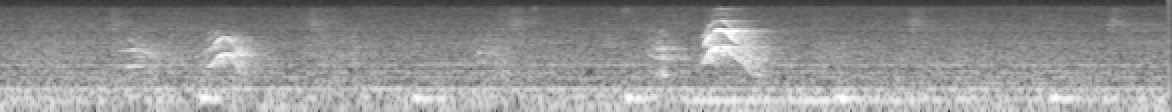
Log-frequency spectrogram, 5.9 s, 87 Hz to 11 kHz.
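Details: Australian Terrier puppies, Redwing litter of 2018: two sharp, rising yelps, the second louder and squeakier, separated by a couple of seconds, with a low background hum throughout.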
